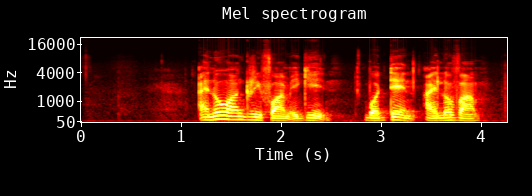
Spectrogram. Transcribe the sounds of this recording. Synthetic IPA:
ʔajnowãnɡɹifɔãmeɡẽn | bɔt̚d̪ɛ̃najlɔvãm

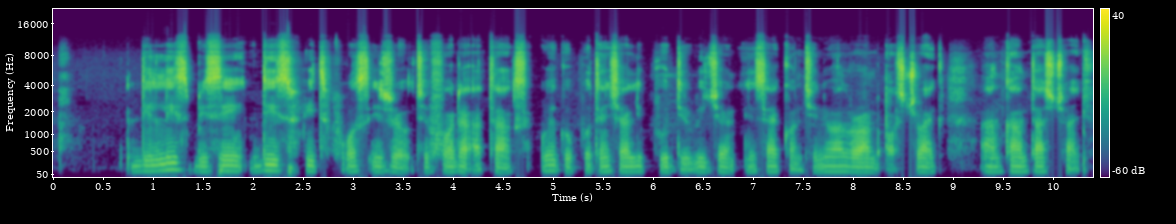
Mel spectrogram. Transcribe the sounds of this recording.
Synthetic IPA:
dilistbisedisfitfɔsizɹḛltʰufɔdəʔa̰tʰakswikudpʰotʰɛ̃nʃalipʰut̚d̪ə̰ɹid͡ʒɔ̃nĩnsaɪd̚kʰɔ̰̃ntʰĩnjualɹãʊ̃ndɔ̰fstɹaɪkʔãnkʰãʊ̃ntʰastɹ̥a̰ɪk

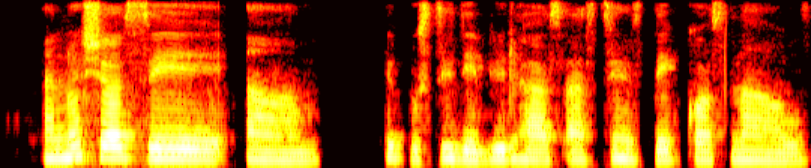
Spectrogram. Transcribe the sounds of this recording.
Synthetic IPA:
aɪnoʃɔseʌm | pipl̩stidebjudɦaʊsaztĩŋstekʰɔsnaʊ

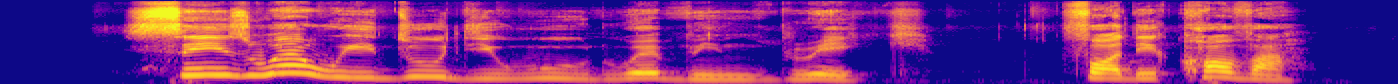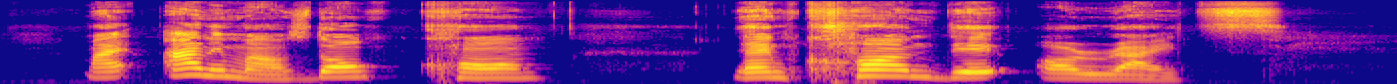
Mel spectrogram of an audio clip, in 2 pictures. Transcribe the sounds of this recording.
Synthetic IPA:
sĩns̬wewidudiwudwebĩnbɹek | fɔdikʰɔva | maɪanimalsdõnkʰɔ̃m | dɛ̃nkʰɔ̃mdeɔlɹaɪt

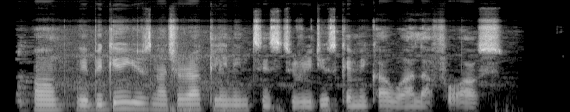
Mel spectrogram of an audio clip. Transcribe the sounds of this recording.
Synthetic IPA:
ɔmwibiɡĩnjuznat͡ʃɔɹalklĩnĩŋtʰĩnstʰuɹidjuskɛmikʰalwalafɔ̰as

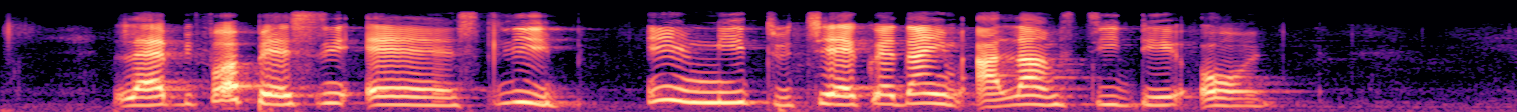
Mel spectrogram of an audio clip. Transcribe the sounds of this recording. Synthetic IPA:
labifɔpɛsĩʔɛslip̚ | ĩmnĩd̚tut͡ʃɛkʷɛdãhĩmalamstideʔɔn

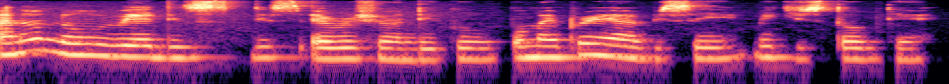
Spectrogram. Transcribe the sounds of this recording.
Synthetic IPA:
anõnːowɛdisdisɛɾiʃɔ̃ndeɡob̥ɔmaɪpɹejaabisemek̬justɔp̚dɛ

